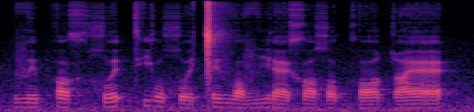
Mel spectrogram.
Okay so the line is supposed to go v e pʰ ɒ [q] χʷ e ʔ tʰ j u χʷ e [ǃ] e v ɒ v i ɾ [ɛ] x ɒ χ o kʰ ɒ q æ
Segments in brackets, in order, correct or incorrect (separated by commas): incorrect, incorrect, incorrect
